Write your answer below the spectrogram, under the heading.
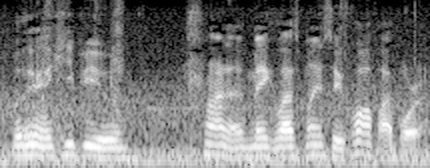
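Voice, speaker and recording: Audible room echo colors a man's speech at a moderate pace. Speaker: army veteran and vlogger. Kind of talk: casual vlog monologue.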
